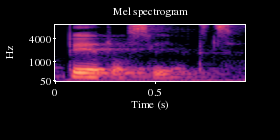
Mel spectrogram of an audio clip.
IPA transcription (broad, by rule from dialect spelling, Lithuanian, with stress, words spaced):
ˈpʲeːdoːs ˈlʲiɛkt͡sʲɪ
